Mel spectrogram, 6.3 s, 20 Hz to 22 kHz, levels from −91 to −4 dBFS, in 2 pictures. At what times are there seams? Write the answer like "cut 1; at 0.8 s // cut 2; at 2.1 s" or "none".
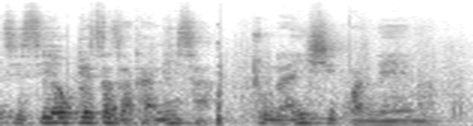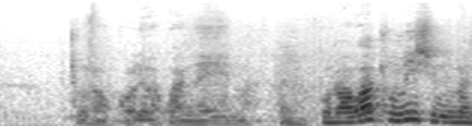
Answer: cut 1; at 1.4 s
